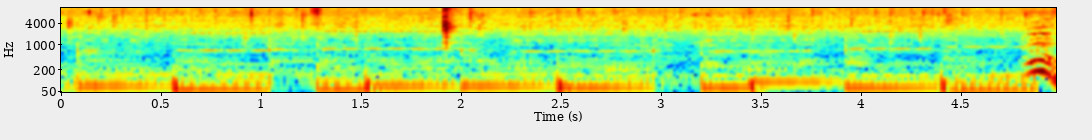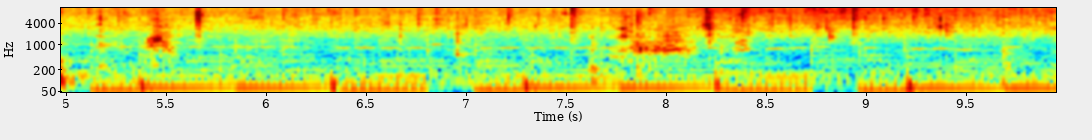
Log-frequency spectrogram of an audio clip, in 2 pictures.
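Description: Sliced potatoes, bacon and onion sizzling as they fry in a pan, with a spatula stirring and turning them and now and then scraping the pan. Light background music plays underneath.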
